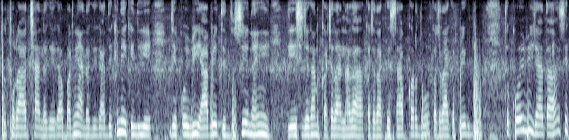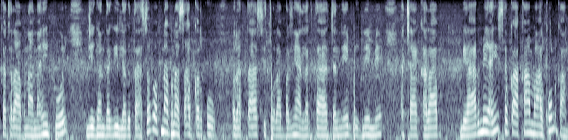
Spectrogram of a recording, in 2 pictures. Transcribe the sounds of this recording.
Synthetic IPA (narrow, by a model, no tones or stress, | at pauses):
t̪ot̪ʰoːɾaətːʃʰaləɡeɡabəɽ̤ijãləɡeːɡad̪eːkʰnekelied͡ʒekoːibʱiaːbet̪ed̪usɾenəɦĩ | jeɪsd͡ʒəɡənkət͡ʃɾaləɡaɦɛkət͡ʃɾakesaːp̚ʰkəɾd̪okət͡ʃɾakepeːkʰd̪ut̪okoːibʱid͡ʒaːt̪aɦɛsekət͡ʃɾaəpnanəɦĩkoːid͡ʒeɡə̃nd̪əɡiləɡt̪aɦɛsəbəpnaɐpnasaːp̚kəɾkoɾəkʰt̪aɦɛset̪ʰoːɾabəɽijãləɡt̪aɦɛt͡ʃəlnebʱɪɾnemẽɐtːʃʰaɦkʰəɾaːb | bɪɦaːɾmẽaɦisəb̚kakaːmɦɛɔːɾkoːnkaːmɛ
